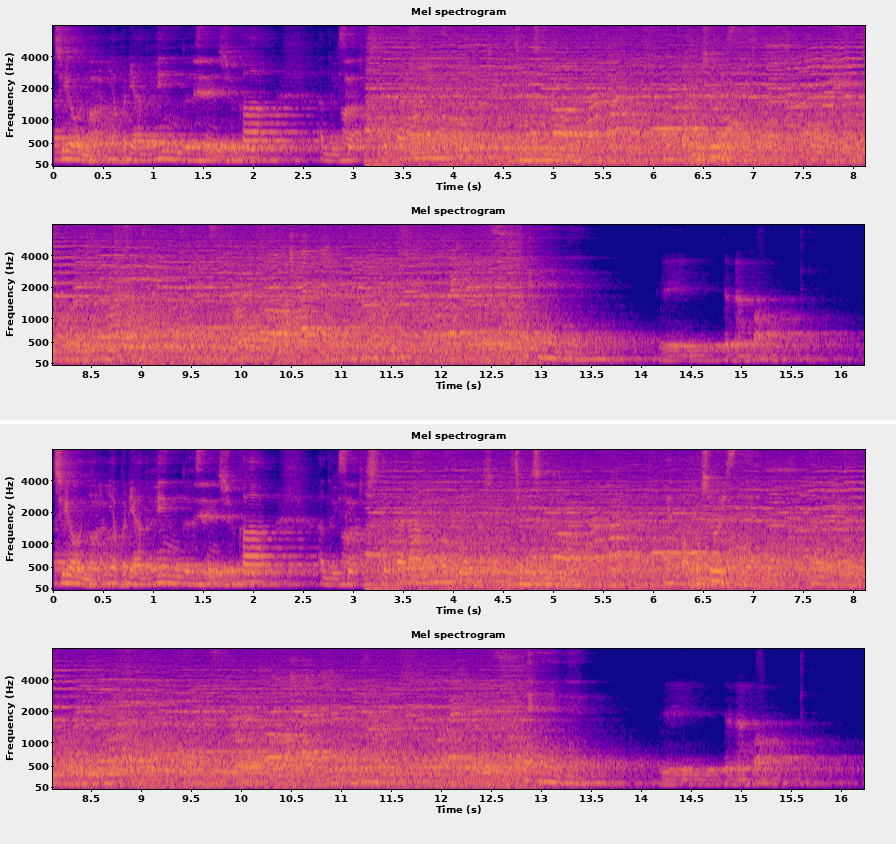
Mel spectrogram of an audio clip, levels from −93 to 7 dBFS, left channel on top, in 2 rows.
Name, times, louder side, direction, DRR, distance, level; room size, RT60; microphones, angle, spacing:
voice 1, 0.0-5.8 6.1-7.1 7.5-8.2 9.4-9.8 11.2-11.5 12.8-13.5, right 1 dB, 25° right, 6 dB, 0.7 m, -28 dB
voice 2, 1.4-1.8 2.9-3.1 4.6-5.0 6.1-6.2 6.7-7.2 7.9-9.5 9.8-10.5 10.8-11.3 11.7-12.7 14.0-14.5 14.8-15.3, left 1 dB, 55° left, -2 dB, 4.3 m, -31 dB
sound 1, 3.1-12.8, left 1 dB, 30° left, 1.8 m, -25 dB
18.0 x 12.5 x 4.5 m, 2.4 s
head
